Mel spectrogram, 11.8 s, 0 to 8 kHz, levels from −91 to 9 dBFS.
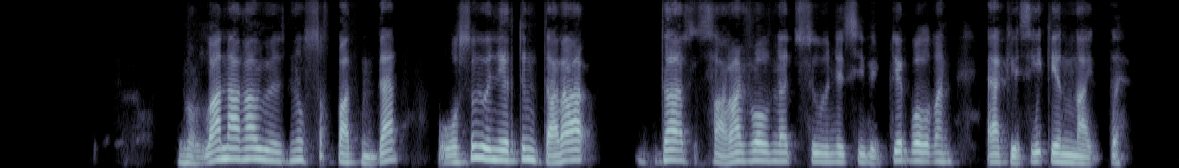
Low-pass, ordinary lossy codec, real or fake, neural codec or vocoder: none; none; fake; codec, 16 kHz, 1 kbps, FreqCodec, larger model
